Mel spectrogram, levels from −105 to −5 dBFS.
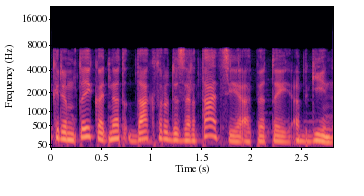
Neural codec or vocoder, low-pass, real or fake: none; 7.2 kHz; real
